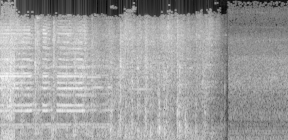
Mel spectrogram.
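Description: Train horn sounding for about two seconds over the noise of a running train. The train noise carries on until it cuts off abruptly about four and a half seconds in, leaving a quieter steady rumble.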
